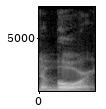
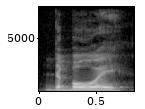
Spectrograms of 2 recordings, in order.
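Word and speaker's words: DeBoer: team to Mr kayn dbor here that's how you say it dor not de Boy de boy dor welcome to the team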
